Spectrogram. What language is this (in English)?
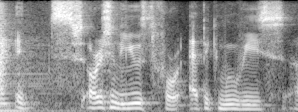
English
